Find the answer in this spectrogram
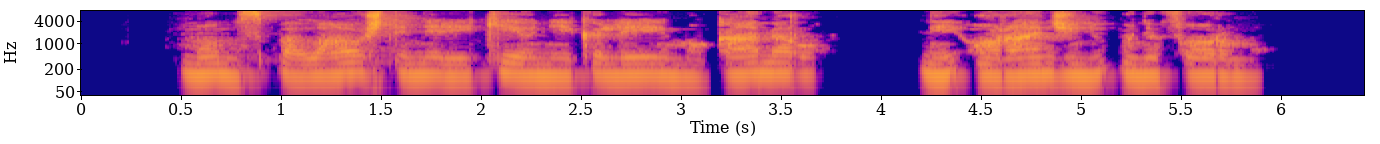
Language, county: Lithuanian, Alytus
